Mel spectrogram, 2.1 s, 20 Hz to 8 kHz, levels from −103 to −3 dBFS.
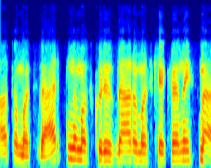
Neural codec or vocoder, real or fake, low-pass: none; real; 7.2 kHz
